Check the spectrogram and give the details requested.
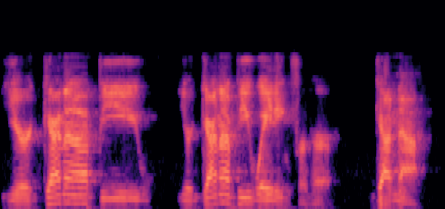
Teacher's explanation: this whole construction, going to be, is often reduced in pronunciation when we're using it as an auxiliary, and only when we're using it as an auxiliary.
